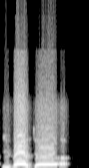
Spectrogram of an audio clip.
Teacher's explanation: जाल को जबान की नोक दांतों के किनारे को लगाकर पढ़ना है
